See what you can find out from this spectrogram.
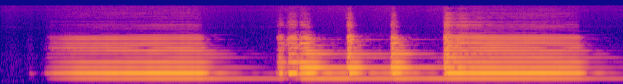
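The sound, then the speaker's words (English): A violin, freshly freed from its packaging, is played with a long steady bowed note, then a few short uneven strokes, then another long held note that stops abruptly. “The violin needs setting free because of the packaging that came with it. So if I just remove the packaging and try again, I should get a better sound this time.”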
